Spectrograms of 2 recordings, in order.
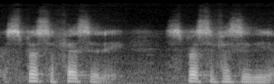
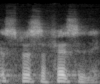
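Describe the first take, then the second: First: The word is said at a medium pace. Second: The word is said at a fast pace. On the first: "and then make it a little bit faster" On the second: "and faster"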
